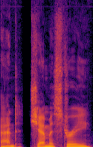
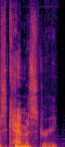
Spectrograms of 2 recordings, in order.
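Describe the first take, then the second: First: It begins with a ch sound. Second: It begins with a k sound. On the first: The speaker calls it wrong. "It doesn't have to be like a ch noise" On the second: The speaker calls it right. "It can be like a K noise"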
